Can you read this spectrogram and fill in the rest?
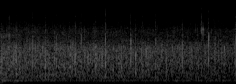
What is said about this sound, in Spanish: A ver, dele palmas fuertes al Señor.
